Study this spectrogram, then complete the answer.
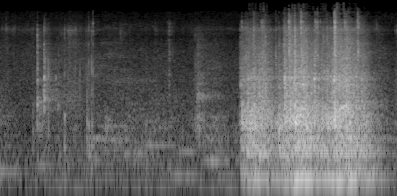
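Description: A sewing machine runs close and steady in a straight stitch around a slipper upper, starting abruptly after a few quiet handling knocks and whirring continuously to the end.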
